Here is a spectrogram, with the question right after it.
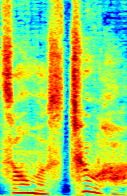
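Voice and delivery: murmured, murmuring. Mrs. Cavendish, fanning herself on a hot still night with two others, murmuring. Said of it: "she murmured".

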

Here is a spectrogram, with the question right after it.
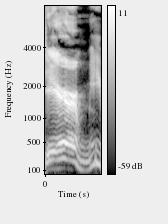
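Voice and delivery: astonished, amazed murmur. The wizard looks at his pets after one of them speaks; astonished murmur. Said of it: "murmured the wizard, looking at his pets in astonishment".

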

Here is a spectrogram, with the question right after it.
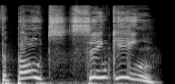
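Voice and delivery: sudden, very high-pitched cry. Ifufe calls out to the others as they surface: exclaimed. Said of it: "Ifufe exclaimed".

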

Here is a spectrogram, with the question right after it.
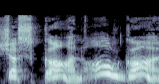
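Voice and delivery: very high, slow, drawn-out, awed wonder. A woman sees the enemy fire wasps suddenly vanish: voice full of wonder. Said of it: "her voice full of wonder".

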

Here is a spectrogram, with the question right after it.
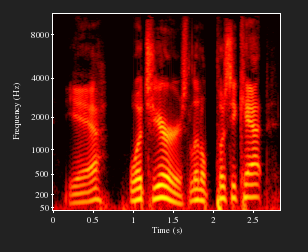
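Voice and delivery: sneering, loud and high. A narrator reads a man answering when asked his name, sneering. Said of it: "Looney sneered".

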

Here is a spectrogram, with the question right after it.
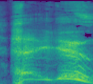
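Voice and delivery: very high, full-throated shrill yell, "you" drawn out. Retelling how a man on a four-wheeler yelled at him from the hill, retelling Dan's loud yell. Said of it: "he yells in the loudest voice".

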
